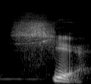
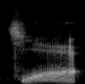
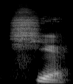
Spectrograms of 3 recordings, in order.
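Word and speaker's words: 解: In Putonghua, it is pronounced xie. Although the everyday pronunciation is jie. The translation is deliverance. No, no. Can you recognize the Chinese characters? Yeah. Yeah. And the pronunciation, xie, H-S-I-E-H, xie, okay?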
